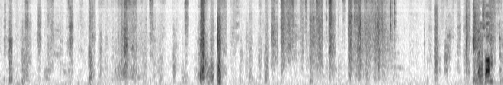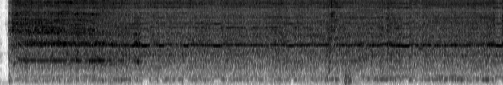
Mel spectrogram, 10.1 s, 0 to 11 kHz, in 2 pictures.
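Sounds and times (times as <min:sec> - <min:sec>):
power tool whining: 0:05.1 - 0:10.0.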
